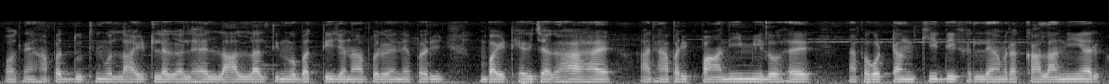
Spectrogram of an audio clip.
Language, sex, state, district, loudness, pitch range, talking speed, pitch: Maithili, male, Bihar, Lakhisarai, -19 LUFS, 120-125 Hz, 185 wpm, 120 Hz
